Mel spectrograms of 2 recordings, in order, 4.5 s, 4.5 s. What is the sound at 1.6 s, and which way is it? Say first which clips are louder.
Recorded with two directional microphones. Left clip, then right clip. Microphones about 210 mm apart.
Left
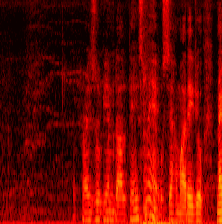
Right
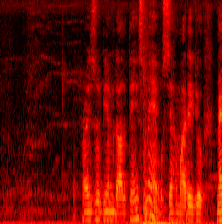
Speech: right 3 dB; 20° left (ahead or behind).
